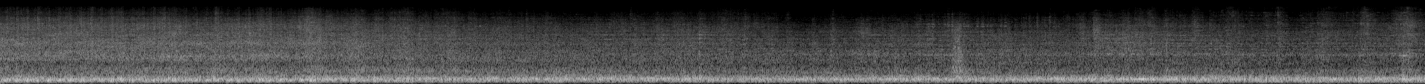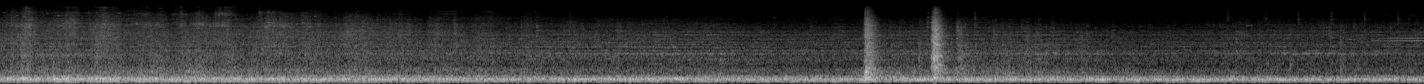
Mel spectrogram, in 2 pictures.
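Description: Freight cars of a long train rolling past steadily, their wheels rumbling on the rails. Near the end come two sharp clacks a moment apart.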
